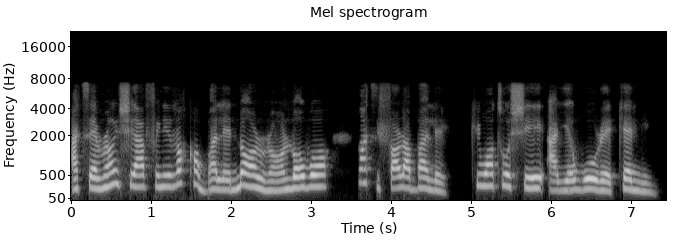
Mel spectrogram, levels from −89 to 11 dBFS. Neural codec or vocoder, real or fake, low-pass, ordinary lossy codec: codec, 16 kHz, 0.8 kbps, ZipCodec; fake; 7.2 kHz; none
